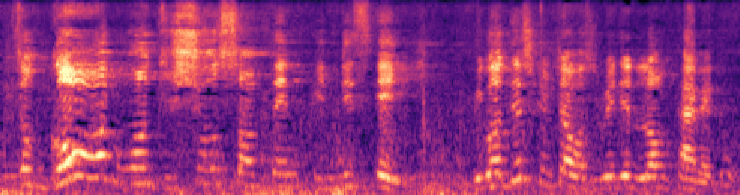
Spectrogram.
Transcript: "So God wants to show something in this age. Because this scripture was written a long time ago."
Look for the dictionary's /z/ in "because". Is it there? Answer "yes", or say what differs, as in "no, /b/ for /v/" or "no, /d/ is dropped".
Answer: no, /s/ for /z/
